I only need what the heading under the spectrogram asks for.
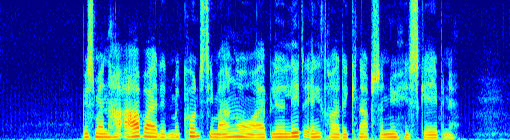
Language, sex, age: Danish, female, 33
